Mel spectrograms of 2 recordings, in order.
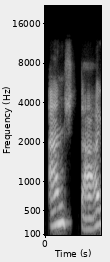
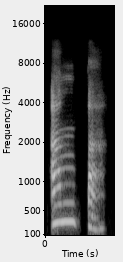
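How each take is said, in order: First: An s sound comes before the t. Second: No s sound comes before the t. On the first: The speaker calls it wrong. "Jadi bukan ansta gitu" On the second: The speaker calls it right. "hanya niennya saja yang dibaca"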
